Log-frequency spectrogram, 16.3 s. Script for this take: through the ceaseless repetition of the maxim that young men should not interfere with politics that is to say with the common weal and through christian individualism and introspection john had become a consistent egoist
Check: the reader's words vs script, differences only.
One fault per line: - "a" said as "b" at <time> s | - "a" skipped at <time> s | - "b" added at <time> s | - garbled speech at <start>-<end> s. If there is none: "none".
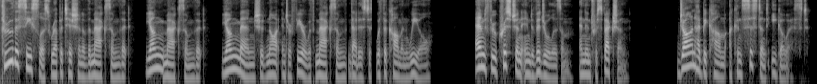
- "maxim that young" added at 3.3 s
- "politics" said as "maxim" at 6.3 s
- "say" skipped at 7.4 s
